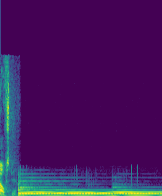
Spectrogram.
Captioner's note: Glockenläuten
